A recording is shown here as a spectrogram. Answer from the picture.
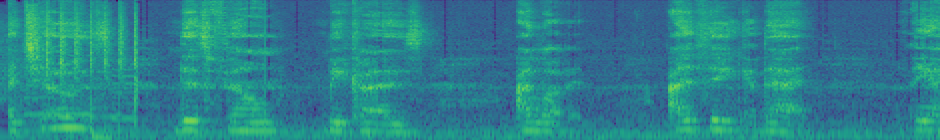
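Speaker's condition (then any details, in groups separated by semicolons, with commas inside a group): Cerebral palsy; wheelchair bound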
